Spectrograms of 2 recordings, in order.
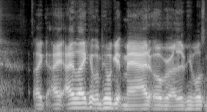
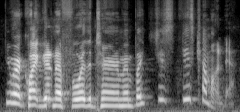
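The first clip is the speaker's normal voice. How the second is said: high, hammed-up folksy accent; mock country-bumpkin accent, pitched way up; put-on folksy accent; 10 semitones higher than usual. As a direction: do a squeaky consoling host in a hokey accent. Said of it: "I do that accent all the time".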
